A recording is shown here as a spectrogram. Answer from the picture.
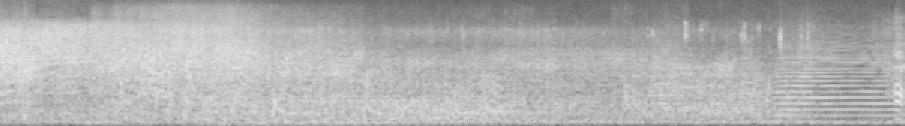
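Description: A torpedo fired from a PT boat's deck tube as a sound effect: a sudden loud rushing whoosh that slowly dies away over the boat's low engine drone. Music chords come in near the end.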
